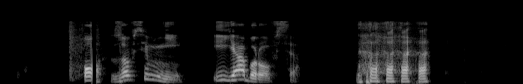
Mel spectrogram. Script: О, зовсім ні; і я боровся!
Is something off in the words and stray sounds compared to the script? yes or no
yes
